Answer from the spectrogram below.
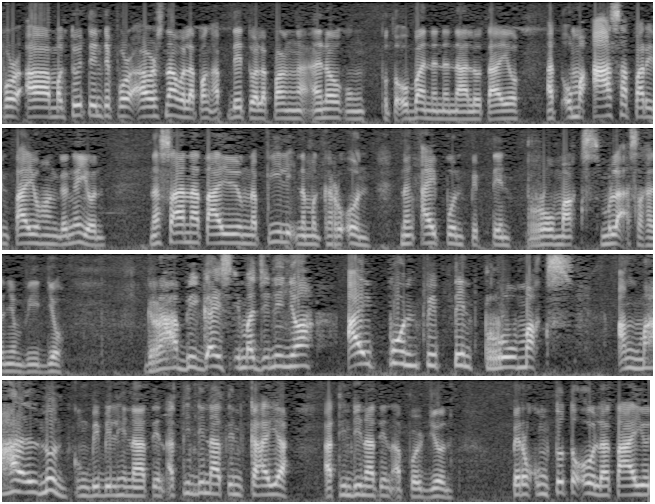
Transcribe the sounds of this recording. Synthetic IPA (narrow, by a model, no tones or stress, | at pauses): poɹʔamɐɡ̚t̪ut̪ɛnt̪ɪfoɹʔawɐɹsnɐwɐlaʔpɐŋʔap̚d̪ɛjt̪̚wɐlaʔpɐŋʔɐ̰no̞kʊŋt̪ʊt̪oʔobanːɐnɐnaːlot̪aːjo̞ | ʔɐt̪̚ʔʊmɐʔaːsɐpɐɾɪnt̪aːjo̞ɦɐŋɡaŋːɐjo̞nː | ɐsaːnɐt̪aːjo̞jʊŋnɐpiːlɪʔnɐmɐɡ̚kɐɾoʔo̞nːɐŋʔajpʊnpɪp̚t̪ɪnpɾomaksmʊla̰sɐkɐɲjaŋvid̪o̞ | ɡɾaːbɛɡajsʔɪmad͡ʒɪnɪnjoha | ʔajponpɪp̚t̪ɪnpɾomaksʔɐŋmɐɦalnonkʊŋbibɪlhɪnːaːt̪ɪnʔɐ̰t̪̚hɪnd̪inaːt̪ɪnkaːja | ʔɐt̪̚hɪnd̪inaːt̪ɪnʔɐ̰poɹd̪jon | pɛːɾo̞kʊŋt̪ʊt̪oʔolɐt̪aːjo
